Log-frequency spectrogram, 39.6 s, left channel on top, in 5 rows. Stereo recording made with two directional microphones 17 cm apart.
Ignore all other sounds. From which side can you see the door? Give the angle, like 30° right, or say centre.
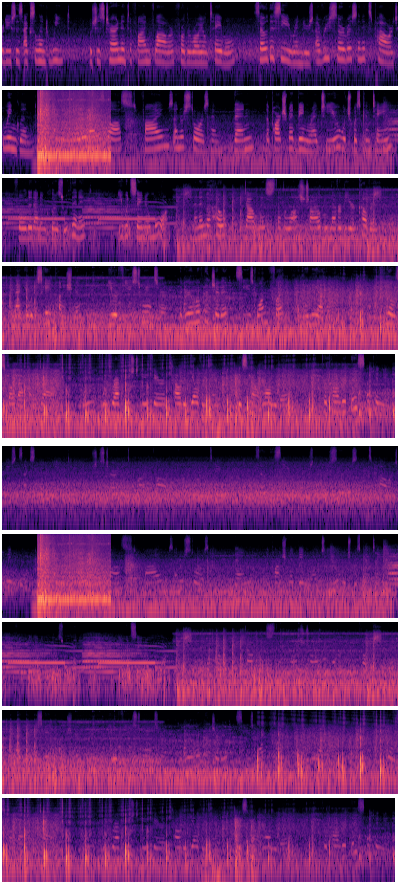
centre.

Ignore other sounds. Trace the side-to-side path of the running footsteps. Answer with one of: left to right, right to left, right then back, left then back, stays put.
right to left.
